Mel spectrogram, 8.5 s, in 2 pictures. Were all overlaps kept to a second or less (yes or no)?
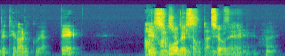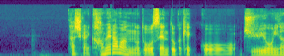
no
